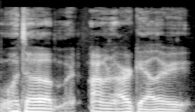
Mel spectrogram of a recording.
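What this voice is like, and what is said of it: Imitates another person's voice. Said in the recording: “Impersonations I could do.”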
